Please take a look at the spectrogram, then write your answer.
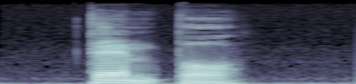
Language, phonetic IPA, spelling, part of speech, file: Polish, [ˈtɛ̃mpɔ], tempo, noun, Pl-tempo.ogg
